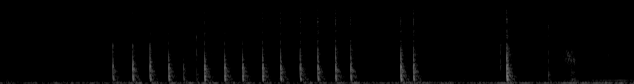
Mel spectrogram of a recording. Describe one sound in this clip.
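A brush taps and swirls softly in a jar.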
